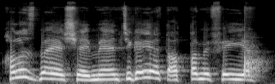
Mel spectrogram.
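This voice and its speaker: A woman's voice: on the high side, fast talker, dark tone, lightly acted. A woman playing a tired, resigned older Egyptian mother who looks after a baby all day, speaking with an Egyptian Arabic accent in a family drama skit. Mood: exasperated.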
